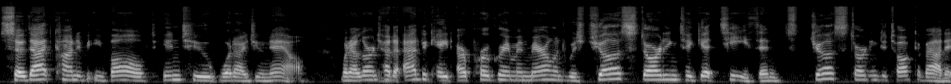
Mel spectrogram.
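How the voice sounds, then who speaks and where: Hardly pausing, a woman with a medium pitch and an unremarkable speaking voice talks at a moderate pace with fairly even intonation. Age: 60s. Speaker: nurse and cannabis consultant. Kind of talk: interview.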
